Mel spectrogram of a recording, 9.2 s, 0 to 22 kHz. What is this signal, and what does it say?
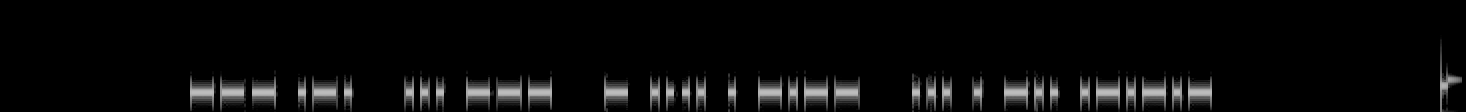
Morse code, heard as a keyed tone, about 25 wpm, 700 Hz. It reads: OR SO THEY SED.
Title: Sentences from Top 100 Words and Abbreviations 25wpm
